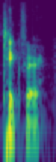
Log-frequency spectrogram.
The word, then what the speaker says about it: Tykwer: We learned from our friend Matthias that his name is pronounced Tykwer.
